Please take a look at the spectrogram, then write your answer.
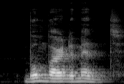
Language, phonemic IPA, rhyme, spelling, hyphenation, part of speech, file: Dutch, /ˌbɔm.bɑr.dəˈmɛnt/, -ɛnt, bombardement, bom‧bar‧de‧ment, noun, Nl-bombardement.ogg
- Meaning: 1. bombing (bombing from aircraft) 2. bombardment (artillery fire or bombing from the surface)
